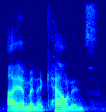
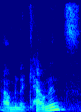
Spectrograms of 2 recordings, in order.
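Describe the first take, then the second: First: The voice falls at the end. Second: The voice rises at the end. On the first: The speaker is sure of what they say. The speaker calls it right. "don't end with a question mark when you're making a statement" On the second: The speaker sounds unsure, as if asking. The speaker calls it wrong. "are you not sure what you are?"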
